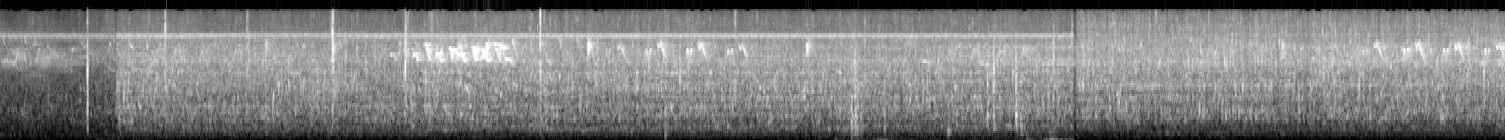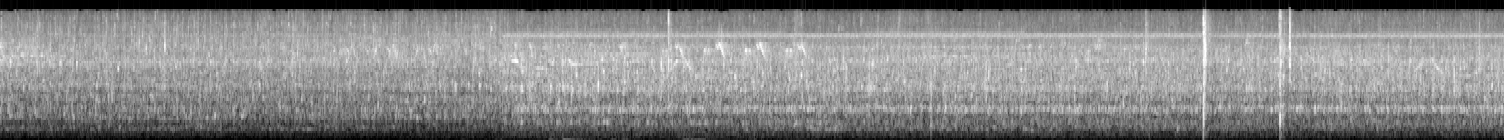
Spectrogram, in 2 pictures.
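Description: Steady rush of a flowing stream, with a few short high chirps about four seconds in and a thin steady high tone that stops about ten seconds in.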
